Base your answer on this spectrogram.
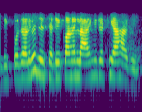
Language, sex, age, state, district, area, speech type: Odia, female, 60+, Odisha, Dhenkanal, rural, conversation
